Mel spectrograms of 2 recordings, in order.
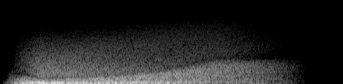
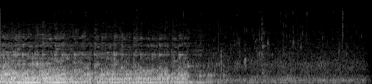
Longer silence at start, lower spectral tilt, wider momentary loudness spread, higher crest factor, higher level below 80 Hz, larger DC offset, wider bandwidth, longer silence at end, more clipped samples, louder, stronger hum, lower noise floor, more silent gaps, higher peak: first, 0.15 s vs 0 s; about the same, -9 dB/octave vs -9.5 dB/octave; second, 17 LU vs 25 LU; about the same, 16 dB vs 16 dB; first, -22 dBFS vs -28 dBFS; neither; about the same, 6.8 kHz vs 7 kHz; first, 0.7 s vs 0.2 s; neither; second, -22 LUFS vs -19 LUFS; neither; first, -46 dBFS vs -42 dBFS; neither; about the same, -4 dBFS vs -4 dBFS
